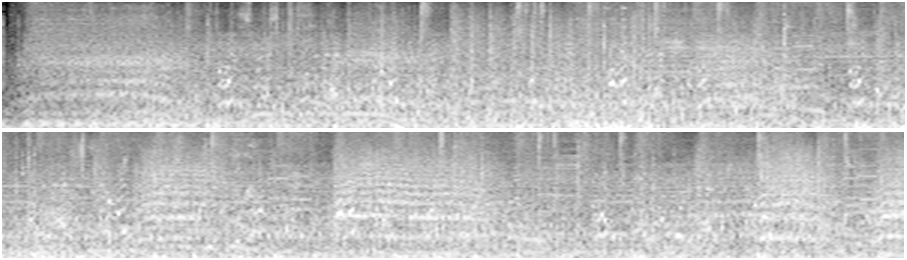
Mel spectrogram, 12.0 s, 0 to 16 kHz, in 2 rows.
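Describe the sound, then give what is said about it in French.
A chaotic, dense battle soundscape of a major conflict between clans riding turkeys and elephants in the Darfur region: turkeys gobbling repeatedly amid crashes and smashing impacts, a constant loud jumble of noise with shouting voices mixed in throughout. “Après quoi, nos compagnons marchèrent pendant 10 jours jusqu'à la région lointaine de Darfour, où un conflit majeur entre des clans opposait les chevaucheurs de dindons et d'éléphants.”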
